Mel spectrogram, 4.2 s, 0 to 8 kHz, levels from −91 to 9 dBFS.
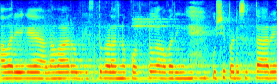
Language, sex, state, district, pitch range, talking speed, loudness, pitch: Kannada, female, Karnataka, Raichur, 215-225 Hz, 170 wpm, -14 LUFS, 220 Hz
